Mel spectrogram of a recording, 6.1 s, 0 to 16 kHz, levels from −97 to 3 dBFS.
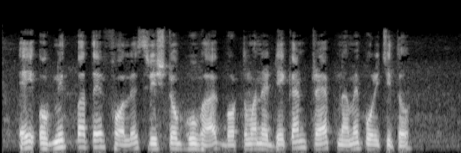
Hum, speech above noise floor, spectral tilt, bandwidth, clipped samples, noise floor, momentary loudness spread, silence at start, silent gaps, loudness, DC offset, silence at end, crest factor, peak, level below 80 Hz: none; 35 dB; -6 dB/octave; 7.8 kHz; under 0.1%; -50 dBFS; 5 LU; 0.25 s; none; -16 LUFS; under 0.1%; 0.7 s; 14 dB; -2 dBFS; -54 dBFS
